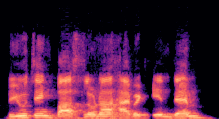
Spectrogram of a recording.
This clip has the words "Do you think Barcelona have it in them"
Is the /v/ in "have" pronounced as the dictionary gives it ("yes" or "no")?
no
